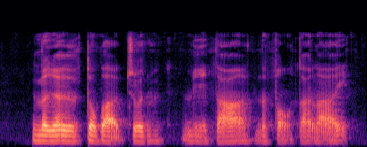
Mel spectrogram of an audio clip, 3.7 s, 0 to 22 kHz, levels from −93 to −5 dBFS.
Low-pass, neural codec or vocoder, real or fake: 9.9 kHz; autoencoder, 22.05 kHz, a latent of 192 numbers a frame, VITS, trained on one speaker; fake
